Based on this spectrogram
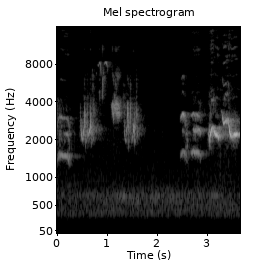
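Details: Common blackbird singing short warbled phrases of fluty mid-pitched notes mixed with squeaky higher twitters, delivered in bursts separated by brief pauses, over a faint steady low hum.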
